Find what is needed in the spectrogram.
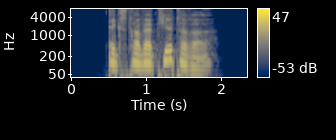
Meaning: inflection of extravertiert: 1. strong/mixed nominative/accusative feminine singular comparative degree 2. strong nominative/accusative plural comparative degree
- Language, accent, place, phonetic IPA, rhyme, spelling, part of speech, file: German, Germany, Berlin, [ˌɛkstʁavɛʁˈtiːɐ̯təʁə], -iːɐ̯təʁə, extravertiertere, adjective, De-extravertiertere.ogg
